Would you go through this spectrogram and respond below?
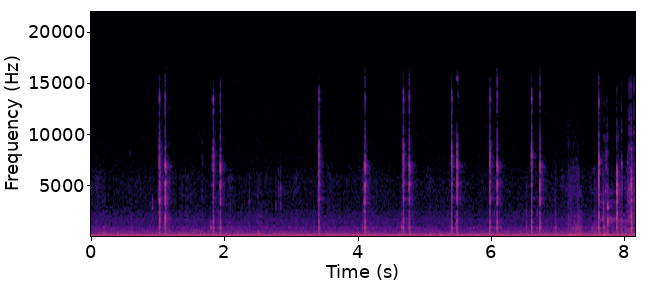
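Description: Sharp, isolated clicks of a computer mouse while placing foliage in a procedural foliage tool, about a dozen separate taps spaced irregularly over a steady low background hum, with no talking.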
